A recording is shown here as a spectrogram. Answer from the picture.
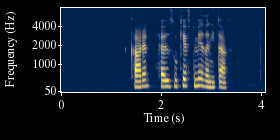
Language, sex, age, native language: Icelandic, female, 40-49, Icelandic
